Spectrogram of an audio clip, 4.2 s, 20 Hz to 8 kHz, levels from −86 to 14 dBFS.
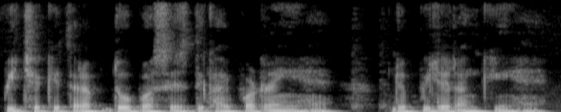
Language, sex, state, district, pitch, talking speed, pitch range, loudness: Hindi, male, Jharkhand, Ranchi, 95 Hz, 200 wpm, 90-95 Hz, -17 LUFS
